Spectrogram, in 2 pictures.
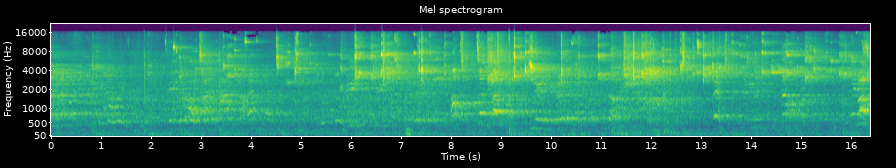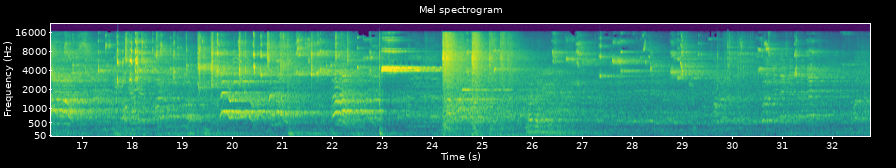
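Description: Basketball game in a large echoing gym: a ball bouncing on the hardwood court amid scattered knocks and footfalls, with players and onlookers calling out over it.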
